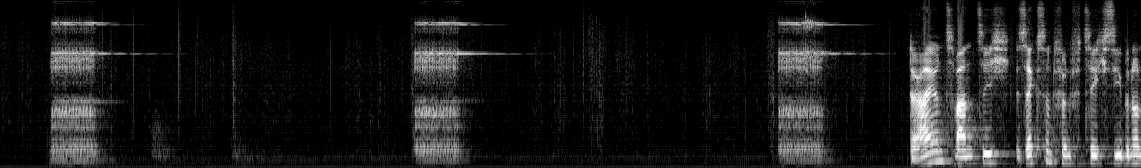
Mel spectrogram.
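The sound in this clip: A telephone bell rings out three times in loud, evenly spaced bursts for an incoming long-distance call, with quiet gaps between rings. A voice starts speaking right after the third ring.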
